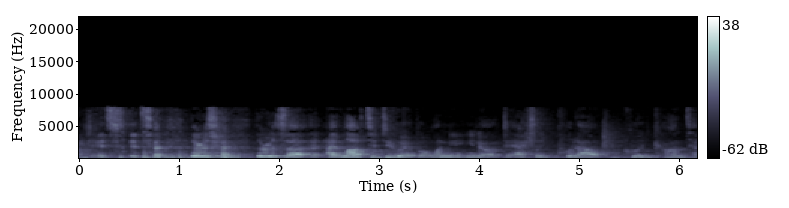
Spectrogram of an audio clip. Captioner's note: laughter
